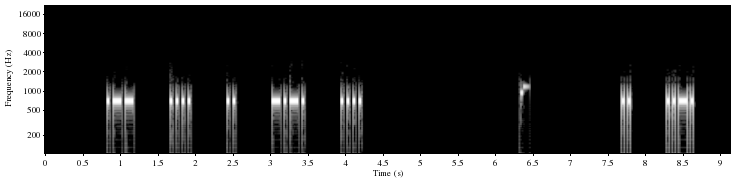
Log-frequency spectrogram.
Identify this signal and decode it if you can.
Morse code, heard as a keyed tone, about 29 wpm, spaced as for 14 wpm, 700 Hz. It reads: WHICH IF
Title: 4x Character Spacing - Top 100 Words - 30wpm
